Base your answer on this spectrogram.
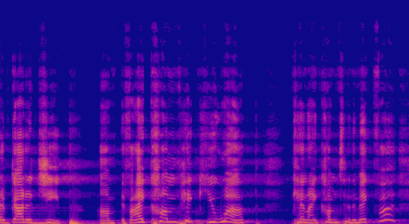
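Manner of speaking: ordinary talk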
